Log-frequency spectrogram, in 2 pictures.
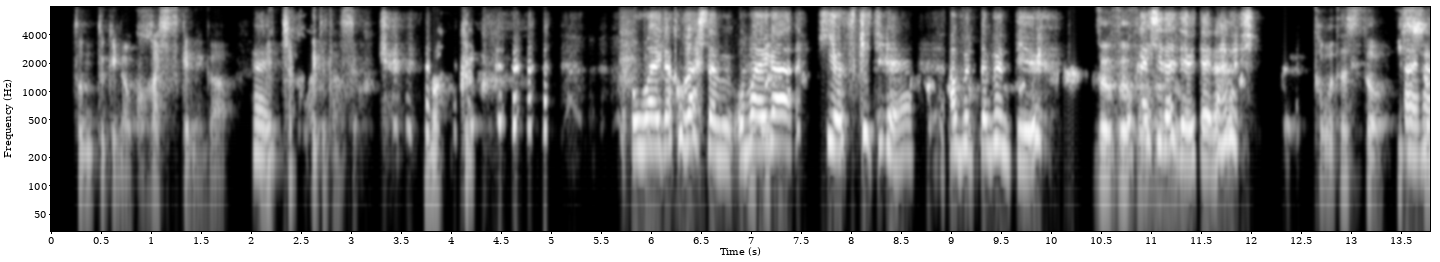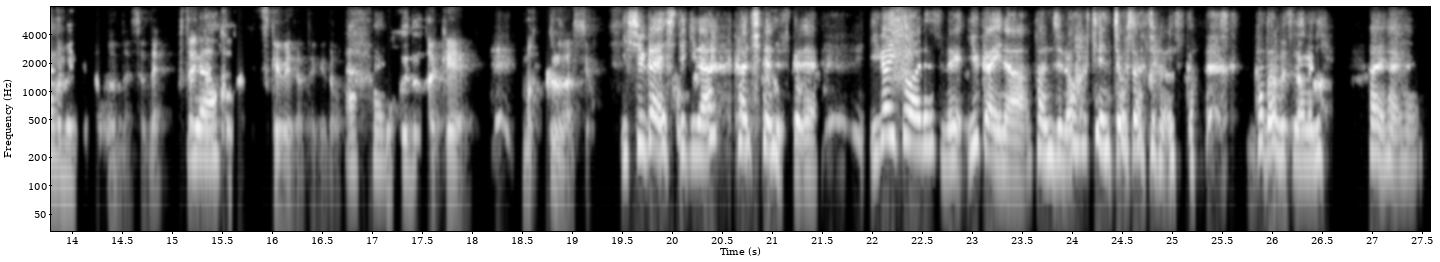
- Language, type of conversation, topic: Japanese, unstructured, 子どものころの一番楽しい思い出は何ですか？
- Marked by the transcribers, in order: laugh; chuckle; unintelligible speech; laughing while speaking: "火をつけて炙った分っていう、お返しだぜみたいな話"; unintelligible speech; laugh; distorted speech; chuckle; laughing while speaking: "意趣返し的な感じなんですかね？"; unintelligible speech; laughing while speaking: "店長さんじゃないですか"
